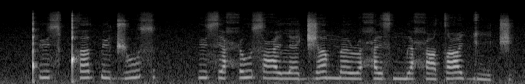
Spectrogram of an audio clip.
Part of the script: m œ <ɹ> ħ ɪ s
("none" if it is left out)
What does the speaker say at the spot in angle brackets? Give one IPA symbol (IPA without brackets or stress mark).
ɹ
